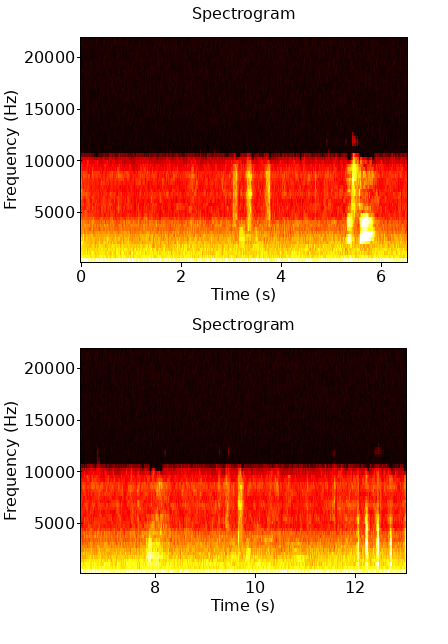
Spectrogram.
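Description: Steady road and engine noise inside a car moving at highway speed, with a faint hum running under it.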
